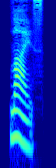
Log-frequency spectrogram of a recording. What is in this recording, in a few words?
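"lies", American English, female; everyone-can-use-english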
